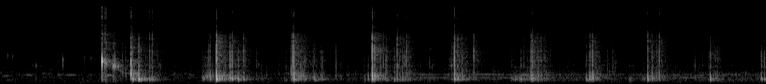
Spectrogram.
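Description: A woman crunches and chews loudly close to a microphone.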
